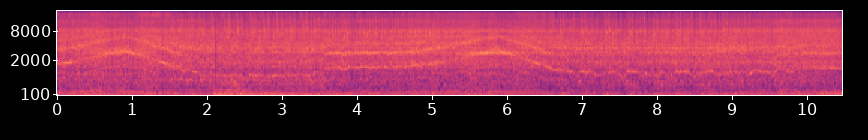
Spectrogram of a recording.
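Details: Toyota Land Cruiser 80 series after a secondhand alternator, new spark plugs, new injectors and timing adjustment: idle swings up and down every few seconds in a slow surge; idle hunting, airflow meter suspected, not confirmed.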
